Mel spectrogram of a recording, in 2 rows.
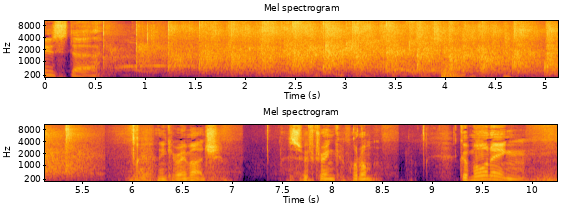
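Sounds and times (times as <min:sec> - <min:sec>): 
speech: 0:00.0 - 0:00.8, 0:06.3 - 0:08.6, 0:09.3 - 0:10.1
audience applauding a speaker: 0:00.5 - 0:05.8
low thump: 0:04.0 - 0:04.3.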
